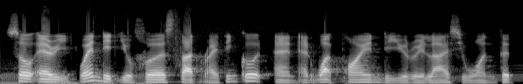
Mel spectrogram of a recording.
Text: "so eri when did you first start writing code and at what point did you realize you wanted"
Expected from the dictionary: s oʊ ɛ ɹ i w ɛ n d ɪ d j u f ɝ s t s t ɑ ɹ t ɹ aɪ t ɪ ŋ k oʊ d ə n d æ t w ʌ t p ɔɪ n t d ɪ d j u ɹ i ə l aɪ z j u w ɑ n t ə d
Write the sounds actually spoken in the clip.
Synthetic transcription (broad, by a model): s oʊ ɛ ɹ i w ɛ n d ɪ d j u f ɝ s s t ɑ t ɹ aɪ t ɪ ŋ k oʊ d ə n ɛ t w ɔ t p ɔɪ n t d ɪ d j u ɹ i ə l aɪ s j u w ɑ n t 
